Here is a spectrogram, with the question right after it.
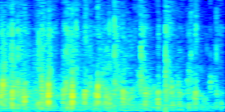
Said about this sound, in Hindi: एक बार अपने लिए आप लोग तालियां बजा दीजिए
